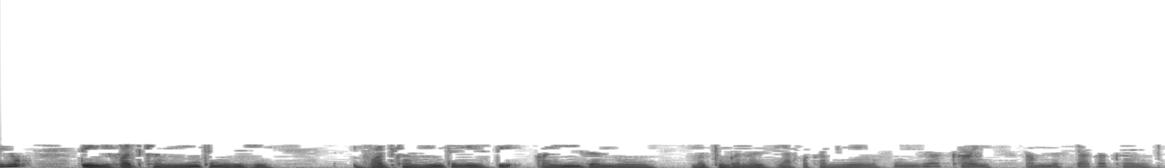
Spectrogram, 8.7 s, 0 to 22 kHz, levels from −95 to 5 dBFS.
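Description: Across the whole clip the speech sounds watery and swirly, with nothing above about 3.1 kHz, likely from heavy MP3 compression at a bitrate that fits roughly 8 kbps. A spectrogram shows a hard ceiling at 3.1 kHz and flickering holes where weak frequency lines switch off between frames.

From 2.91 to 2.93 s a short hiss runs ahead of a sharp attack, a pre-echo lasting about 23 ms. The codec spread quantisation noise across the whole block, into the quiet before the onset. The waveform shows a low noise smear preceding the attack, which sounds softened.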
